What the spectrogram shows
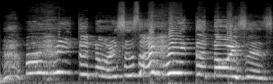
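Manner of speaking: high, loud screaming wail. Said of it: "cover your ears and scream".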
